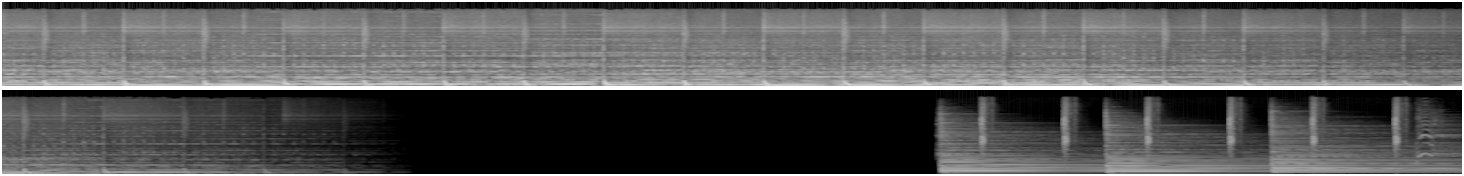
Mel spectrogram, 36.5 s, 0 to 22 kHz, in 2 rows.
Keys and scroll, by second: 0.0-1.0 typing, 1.5 Return, 2.7 v, 2.9 Down, 3.3 Up, 5.8 Down, 8.0 Down, 10.5 ctrl+t, 11.1 Return, 12.2 Up, 13.0 Down, 15.3 Up, 15.8 Down, 17.4 Up, 21.8 ctrl+t, 24.6 Return, 26.8 Down, 28.0 ctrl+t, 28.5 Right, 29.0 Return, 31.8 ctrl+=, 32.0 ctrl+-, 32.7 ctrl+=, 33.5 ctrl+-, 34.4 F9.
